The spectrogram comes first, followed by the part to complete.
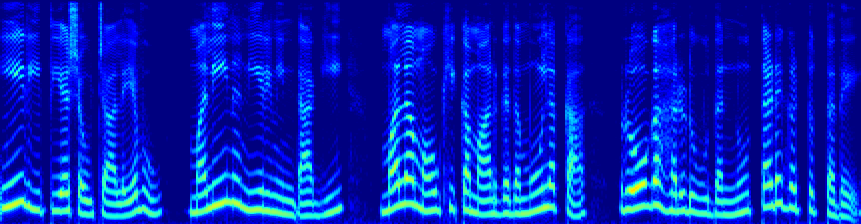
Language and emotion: Kannada, neutral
